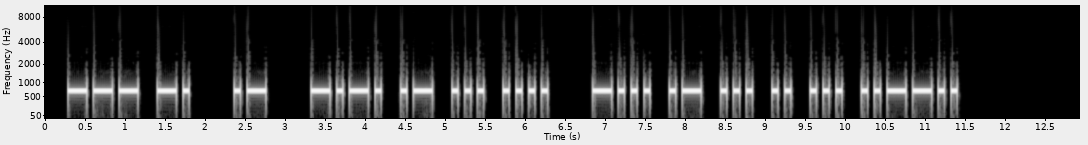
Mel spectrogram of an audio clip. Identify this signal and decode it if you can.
Morse code, heard as a keyed tone, about 15 wpm, 700 Hz. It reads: ON A CASH BASIS?
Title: Sentences from Top 1000 Words - Review Part 5 - 15wpm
